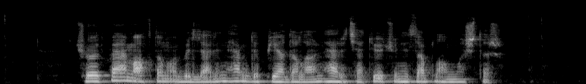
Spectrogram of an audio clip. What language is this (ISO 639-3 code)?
aze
